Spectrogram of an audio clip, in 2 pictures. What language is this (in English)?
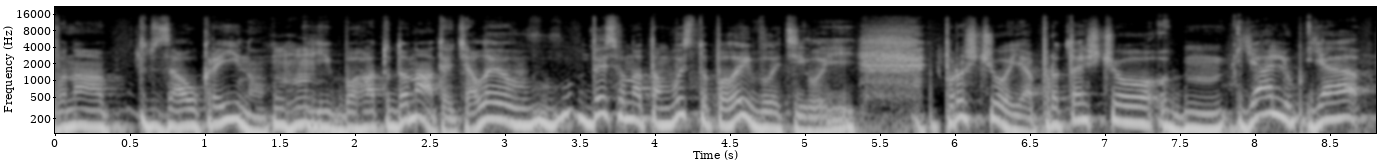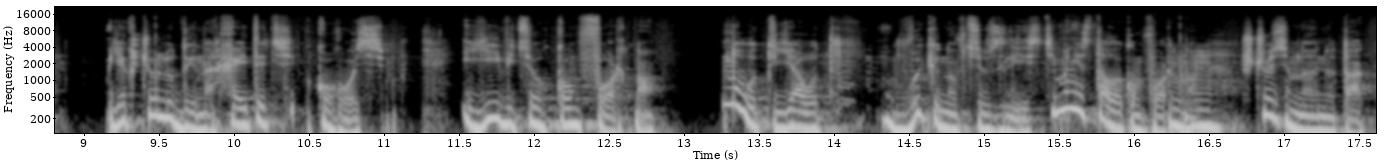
Ukrainian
